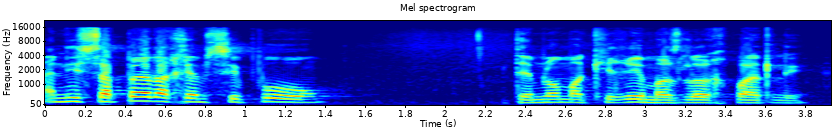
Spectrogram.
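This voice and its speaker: Animated preaching rabbi, high voice. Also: male voice. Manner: animated storytelling preacher, swings between loud and hushed. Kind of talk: sermon. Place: synagogue.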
